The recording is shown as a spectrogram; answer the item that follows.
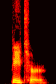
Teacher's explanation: bought tickets to the theater yeah the unvoiced th there yeah your instinct is to do the T but we need the th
